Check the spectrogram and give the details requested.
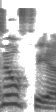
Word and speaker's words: Zilpha: It's spelled Zilpha. I don't but like they said it. it's Zilphia.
